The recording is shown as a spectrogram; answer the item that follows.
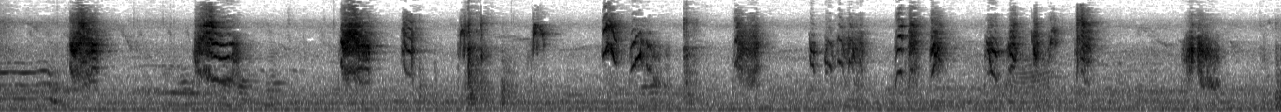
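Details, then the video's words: Morning song of a long-tailed shrike: loud, harsh, grating notes delivered irregularly, some single rasps and some in fast clusters of two or three, continuing for about ten seconds over a quiet background. "DENGERIN PENTET BUNYI DI PAGI HARI"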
